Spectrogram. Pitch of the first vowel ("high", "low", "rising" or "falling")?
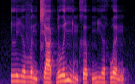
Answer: low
